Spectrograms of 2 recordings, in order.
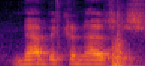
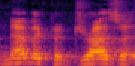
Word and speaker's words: Nebuchadrezzar: And the first king of the Second Babylonian Kingdom was a king named Nabopolassar, and that was Nebuchadnezzar's father. Now, if I slip, Nebuchadrezzar is really the way you say his name in Aramaic, but we'll call him Nebuchadnezzar. It's a little bit easier to work with, but he was a great king.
